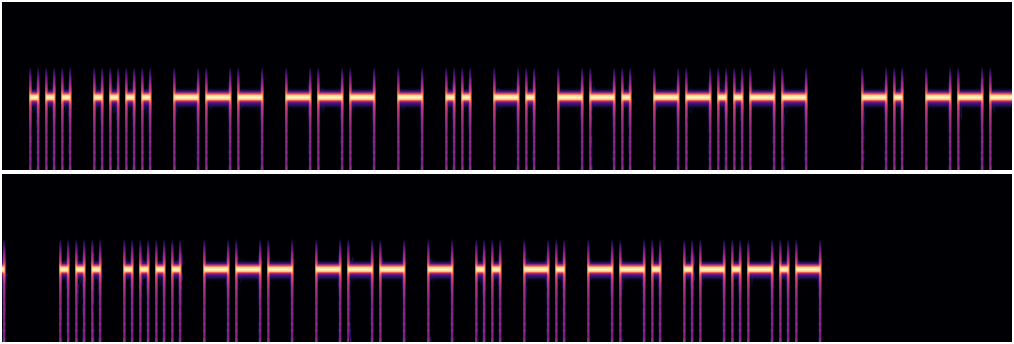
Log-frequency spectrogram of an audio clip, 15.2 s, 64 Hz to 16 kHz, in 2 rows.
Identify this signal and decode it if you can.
Morse code, heard as a keyed tone, about 20 wpm, 700 Hz. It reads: SHOOTING, NO SHOOTING.
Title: A Sound Of Thunder 20wpm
